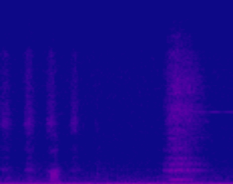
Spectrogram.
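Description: Near silence: room tone with a few faint, brief soft sounds, the last of them near the end.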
